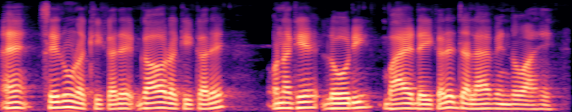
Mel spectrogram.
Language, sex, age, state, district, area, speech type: Sindhi, male, 18-30, Maharashtra, Thane, urban, spontaneous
